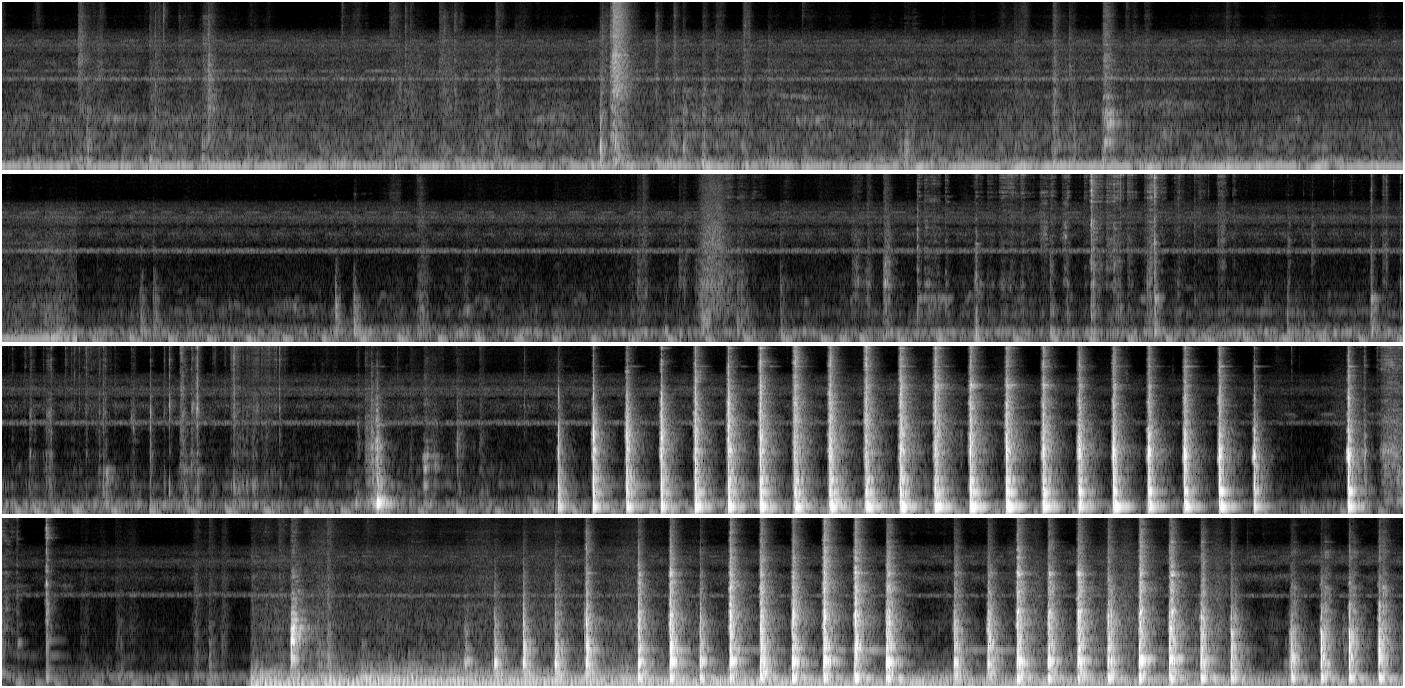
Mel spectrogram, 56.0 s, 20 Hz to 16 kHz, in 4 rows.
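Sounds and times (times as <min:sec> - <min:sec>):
single knocks: 0:44.5 - 0:56.0.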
